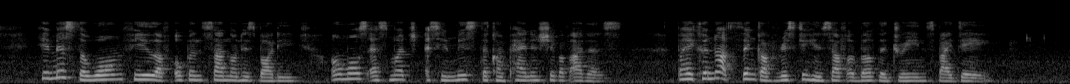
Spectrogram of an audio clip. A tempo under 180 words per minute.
No: average, 190 wpm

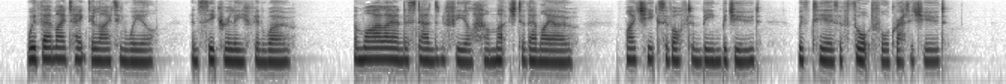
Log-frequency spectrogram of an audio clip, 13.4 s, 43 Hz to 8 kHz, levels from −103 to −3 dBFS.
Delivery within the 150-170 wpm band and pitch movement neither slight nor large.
No: average, 160 wpm; narrow, 1.7 semitones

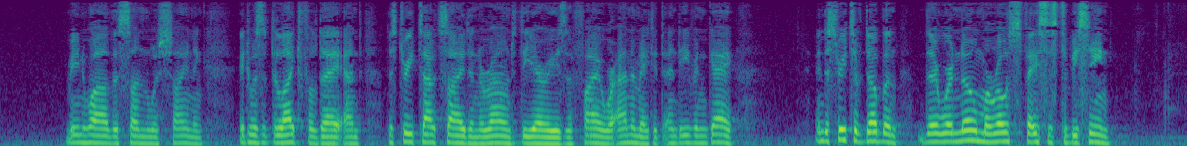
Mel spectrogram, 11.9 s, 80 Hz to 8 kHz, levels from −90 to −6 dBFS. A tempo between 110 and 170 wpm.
No: average, 190 wpm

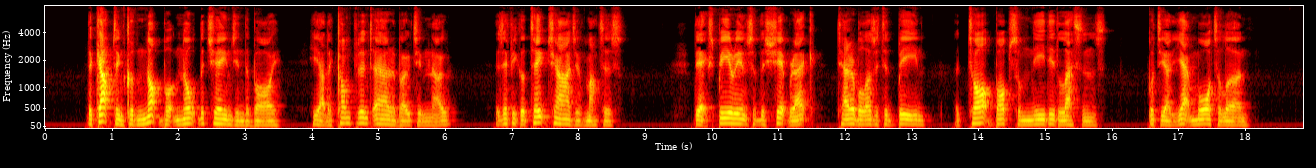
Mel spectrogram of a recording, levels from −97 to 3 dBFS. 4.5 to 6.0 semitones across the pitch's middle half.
No: average, 3.8 semitones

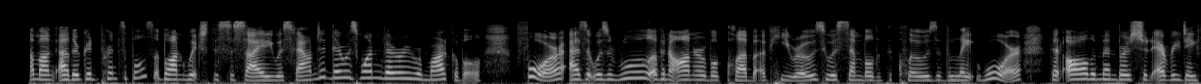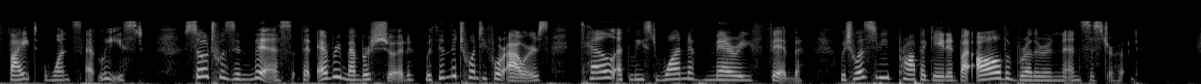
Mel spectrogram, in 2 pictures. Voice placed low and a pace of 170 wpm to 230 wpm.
No: high, 225 Hz; average, 190 wpm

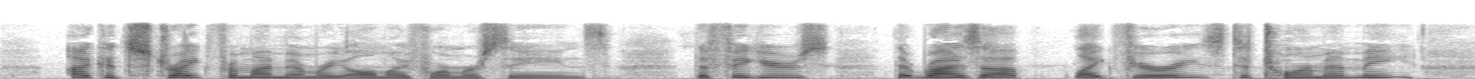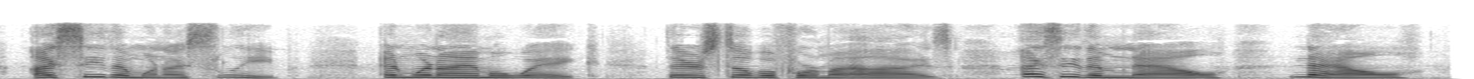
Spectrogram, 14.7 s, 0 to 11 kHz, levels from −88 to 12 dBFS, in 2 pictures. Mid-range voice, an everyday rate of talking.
No: very high, 250 Hz; average, 155 wpm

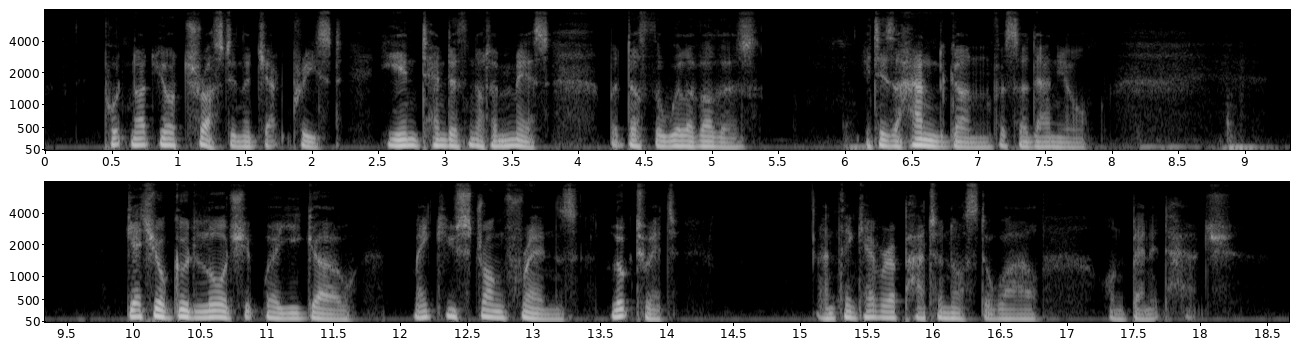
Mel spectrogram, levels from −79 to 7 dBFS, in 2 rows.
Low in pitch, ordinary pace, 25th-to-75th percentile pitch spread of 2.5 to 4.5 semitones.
Yes: low, 110 Hz; average, 160 wpm; average, 4.2 semitones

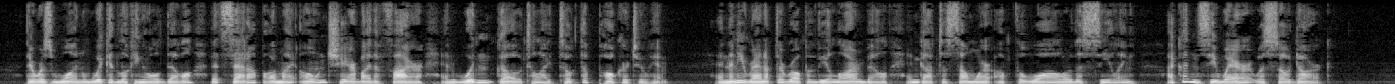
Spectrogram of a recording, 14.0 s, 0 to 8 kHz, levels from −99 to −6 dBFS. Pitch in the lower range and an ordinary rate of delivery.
No: low, 115 Hz; fast, 235 wpm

